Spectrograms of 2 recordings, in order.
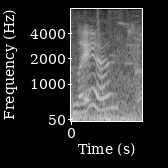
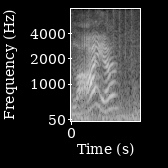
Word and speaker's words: Laya: you know you know my name is Leia oh Leia people still call me liar you know what I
